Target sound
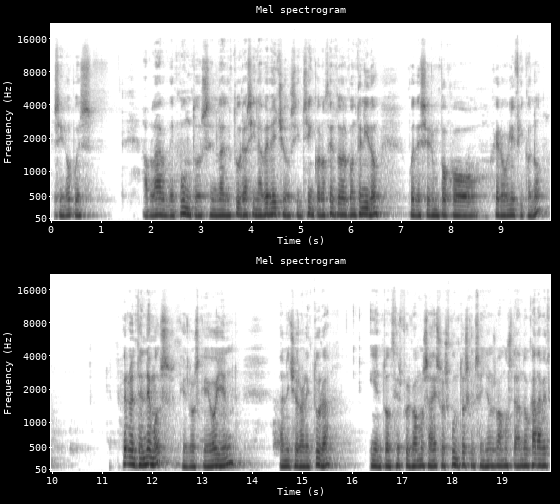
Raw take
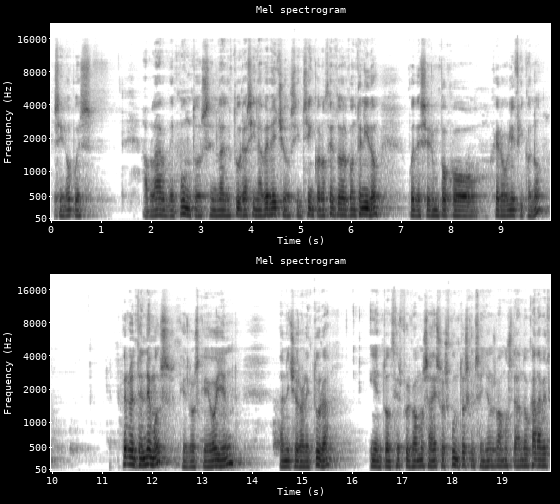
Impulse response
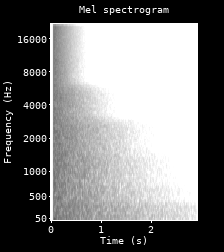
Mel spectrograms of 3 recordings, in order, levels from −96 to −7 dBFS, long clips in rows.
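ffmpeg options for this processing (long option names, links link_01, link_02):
-af "firequalizer=gain_entry='entry(130,0);entry(210,-16);entry(710,-5)':delay=0.05:min_phase=1,volume=-2dB"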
